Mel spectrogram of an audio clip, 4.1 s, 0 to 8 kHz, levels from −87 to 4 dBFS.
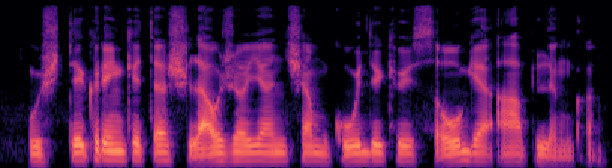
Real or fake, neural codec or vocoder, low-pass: real; none; 7.2 kHz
